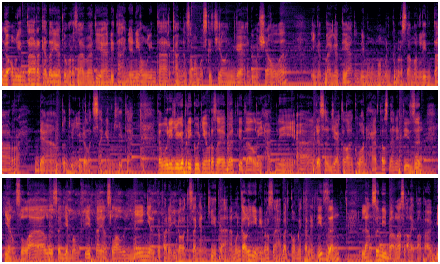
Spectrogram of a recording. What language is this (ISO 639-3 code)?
ind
